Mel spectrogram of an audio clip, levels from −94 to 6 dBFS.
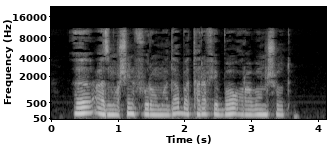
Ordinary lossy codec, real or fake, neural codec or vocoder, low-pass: AAC, 48 kbps; real; none; 10.8 kHz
